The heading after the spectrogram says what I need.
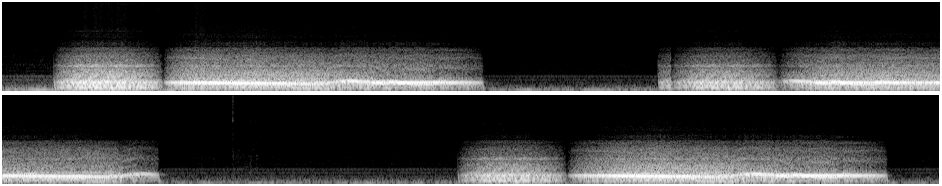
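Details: Wheeze from airway narrowing or obstruction: three breath cycles, each with a long musical whistling tone through expiration.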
